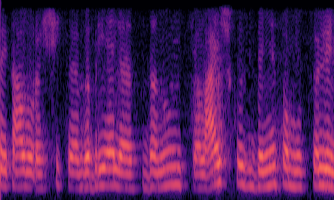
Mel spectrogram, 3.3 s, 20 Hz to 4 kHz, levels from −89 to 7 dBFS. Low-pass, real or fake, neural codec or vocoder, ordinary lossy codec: 3.6 kHz; fake; vocoder, 22.05 kHz, 80 mel bands, WaveNeXt; AAC, 24 kbps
